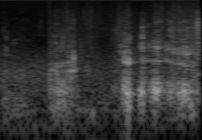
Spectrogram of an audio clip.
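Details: Wild boars mating in a forest, the female running away while the male clings half on her back; rough grunting squeals in short bursts, several loud pulses in the second half.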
